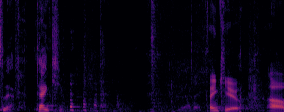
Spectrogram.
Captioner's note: laughter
